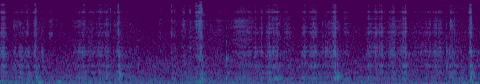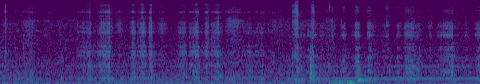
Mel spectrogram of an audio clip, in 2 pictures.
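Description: Faint, irregular scraping of a hand carving gouge paring short cuts in wood, with a few light ticks as the edge enters and leaves the grain.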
